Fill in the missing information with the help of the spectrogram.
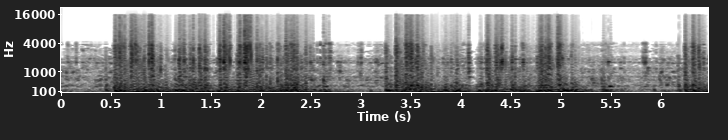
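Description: Rowing boat under way: wind rumbling on the microphone with sharp knocks from the oars and boat, swelling and easing in a cycle of about three seconds, like the rhythm of the strokes.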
